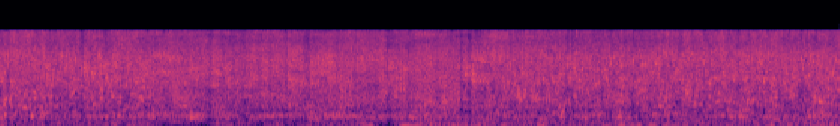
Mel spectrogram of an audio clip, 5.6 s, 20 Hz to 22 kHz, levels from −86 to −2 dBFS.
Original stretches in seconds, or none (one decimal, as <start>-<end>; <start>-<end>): 0.0-1.0; 3.3-5.6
